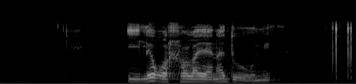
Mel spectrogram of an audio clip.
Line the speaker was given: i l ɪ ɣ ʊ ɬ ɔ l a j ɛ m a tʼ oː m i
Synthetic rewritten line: i l ɪ ɣ ʊ ɬ ɔ l a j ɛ n a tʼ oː m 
